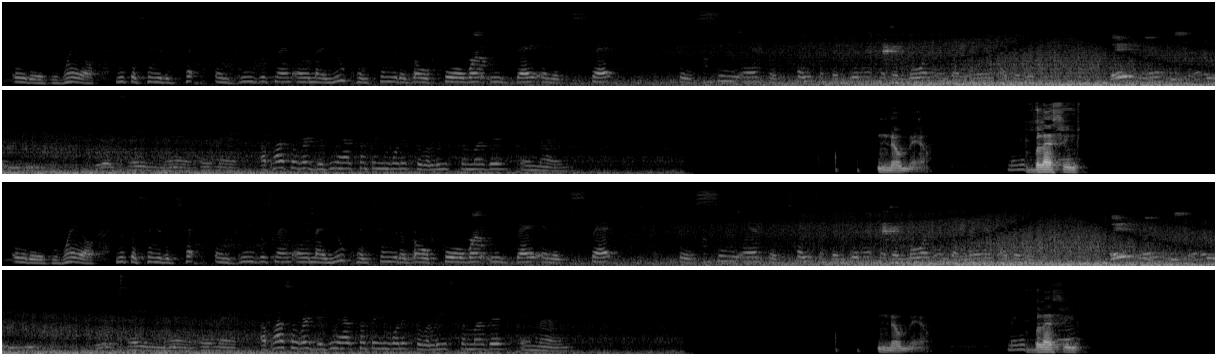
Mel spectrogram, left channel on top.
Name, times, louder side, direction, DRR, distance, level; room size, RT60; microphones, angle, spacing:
voice 1, 0.1-1.7 2.1-5.6 5.9-6.1 6.8-10.6 11.4-12.2 13.4-17.8 22.2-22.9, right 1 dB, 40° right, 0.9 m, -45 dB
voice 2, 2.2-3.1 4.7-4.8 7.0-7.1 8.8-9.1 11.0-13.9, left 1 dB, 55° right, 4.4 m, -44 dB
sound 1, 3.4-19.0, right 1 dB, 10° right, 0.5 m, -41 dB
voice 3, 20.9-21.4 22.4-22.9, left 5 dB, 60° left, 0.5 m, -31 dB
13.0 x 5.5 x 3.8 m
head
